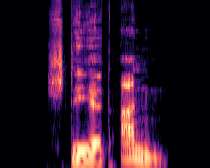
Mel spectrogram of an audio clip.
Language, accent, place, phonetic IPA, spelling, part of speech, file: German, Germany, Berlin, [ˌʃteːət ˈan], stehet an, verb, De-stehet an.ogg
- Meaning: second-person plural subjunctive I of anstehen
